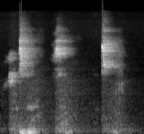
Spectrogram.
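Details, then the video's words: Grey parrots chattering: three harsh, raspy squawks about a second apart, high and noisy, over a low thumping rumble. "Grey Parrots Chattering"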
